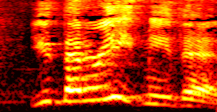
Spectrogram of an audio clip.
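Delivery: loud, high, storybook-style crying out. A ball of dirt that loves the princess cries out to her: crying out. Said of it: "the ball cried".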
